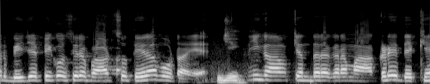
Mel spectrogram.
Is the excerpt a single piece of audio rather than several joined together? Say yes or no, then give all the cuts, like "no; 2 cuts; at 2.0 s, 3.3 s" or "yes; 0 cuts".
no; 1 cut; at 2.5 s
